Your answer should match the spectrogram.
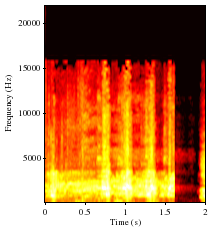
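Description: Laughter, snickering and chuckling, for about a second and a half, then cut off abruptly.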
